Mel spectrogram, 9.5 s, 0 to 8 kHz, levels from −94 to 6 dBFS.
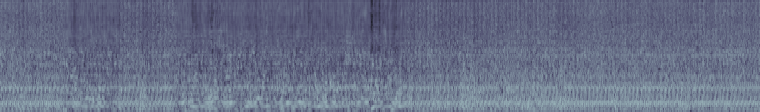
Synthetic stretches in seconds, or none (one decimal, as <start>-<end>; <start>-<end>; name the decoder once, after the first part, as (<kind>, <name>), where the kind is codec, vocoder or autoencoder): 0.8-1.5 (vocoder, BigVGAN v2); 2.2-5.1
